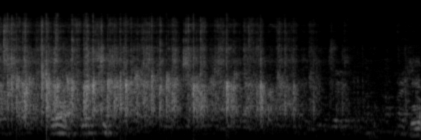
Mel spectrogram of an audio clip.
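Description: A live audience at a French slam and stand-up show claps, a dense, steady wash of applause that holds throughout at moderate loudness.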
